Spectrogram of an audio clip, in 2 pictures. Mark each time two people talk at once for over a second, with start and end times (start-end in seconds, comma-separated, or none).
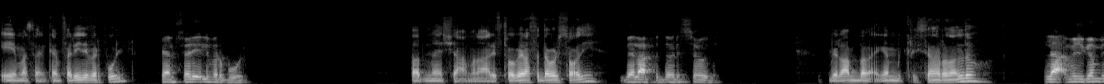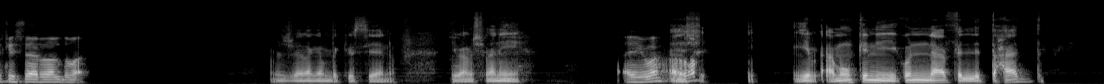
none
